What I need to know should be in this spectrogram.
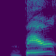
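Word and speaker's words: Bexar: I knew I was going to mispronounce something. I always do. Bear County.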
